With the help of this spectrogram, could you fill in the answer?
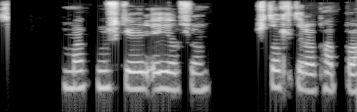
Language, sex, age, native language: Icelandic, male, 14, Icelandic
